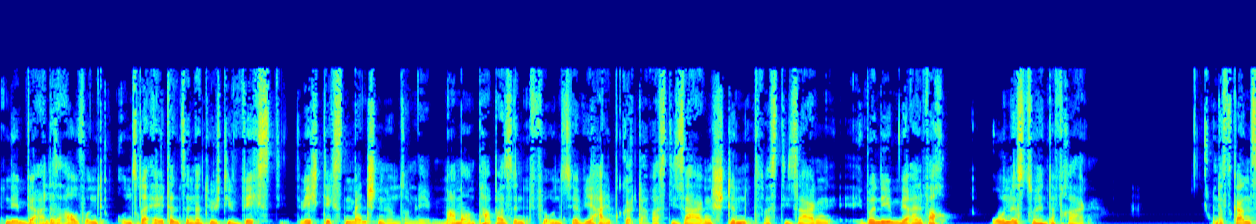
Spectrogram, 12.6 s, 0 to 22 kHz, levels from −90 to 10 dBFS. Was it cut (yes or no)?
no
